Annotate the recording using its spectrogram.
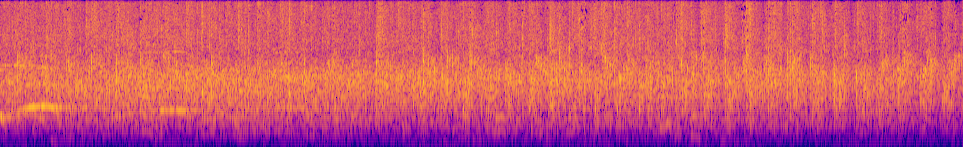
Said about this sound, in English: And now to finish our show, I'd like to bring them all back on stage. I think they've all been wonderful. They deserve a big round of applause. So all of our performers, thank you so much.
